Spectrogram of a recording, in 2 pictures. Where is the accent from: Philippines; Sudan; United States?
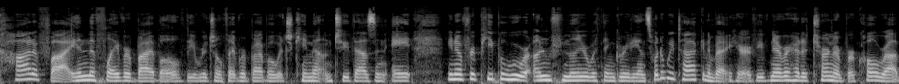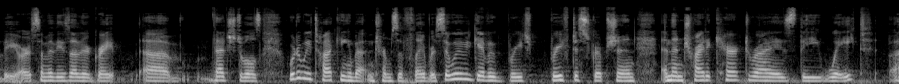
United States; Midwest; I grew up in the Midwest, as I understand you did too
